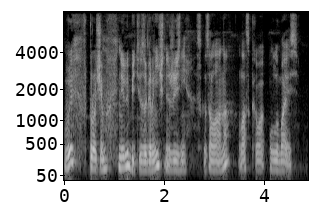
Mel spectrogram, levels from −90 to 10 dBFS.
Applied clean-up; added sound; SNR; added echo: none; none; none; none.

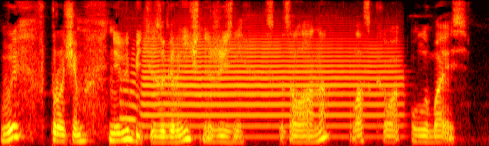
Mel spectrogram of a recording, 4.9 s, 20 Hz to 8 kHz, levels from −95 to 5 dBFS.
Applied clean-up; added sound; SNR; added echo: none; Trumpet; 3 dB; none.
